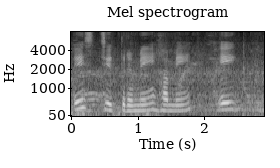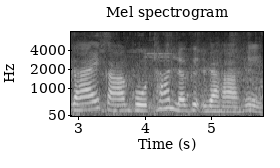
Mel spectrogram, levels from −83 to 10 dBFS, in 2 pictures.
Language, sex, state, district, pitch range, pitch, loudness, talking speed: Hindi, female, Madhya Pradesh, Dhar, 205-245 Hz, 215 Hz, -14 LUFS, 115 wpm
